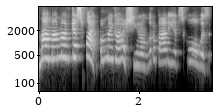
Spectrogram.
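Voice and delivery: put-on high, loud, gushing child calling mom; a kid tugging at mom's sleeve, high and breathless; excited kid. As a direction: play the eager kid bursting with news.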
